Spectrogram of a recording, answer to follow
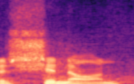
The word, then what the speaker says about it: Shinon: It's a shinon. That's how you pronounce it. Shinon. It's like, "Oh, I hurt my shin."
